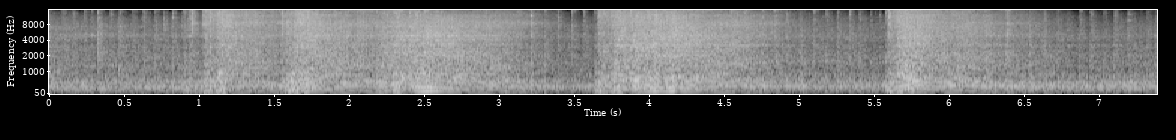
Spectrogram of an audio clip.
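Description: A chainsaw revs up and down sharply.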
